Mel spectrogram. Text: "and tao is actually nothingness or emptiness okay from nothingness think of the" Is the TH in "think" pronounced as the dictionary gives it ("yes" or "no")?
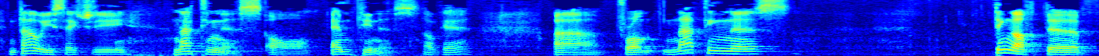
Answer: no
